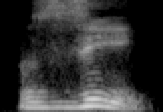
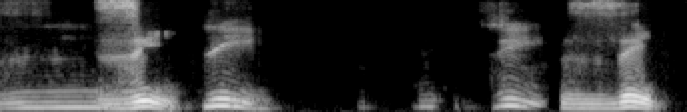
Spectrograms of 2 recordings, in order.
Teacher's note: অন্তস্থ জেটা জি মুখের মধ্যে একটা কম্পন হয়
